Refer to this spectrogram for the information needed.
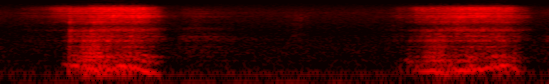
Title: Natural Snoring Sounds- Real Snoring, Ambient Sounds.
